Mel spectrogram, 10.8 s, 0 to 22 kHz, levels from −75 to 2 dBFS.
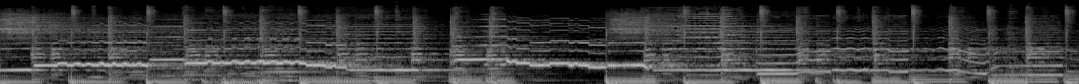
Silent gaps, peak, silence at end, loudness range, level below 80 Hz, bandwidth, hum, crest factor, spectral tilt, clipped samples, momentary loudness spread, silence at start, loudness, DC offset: none; -8 dBFS; 0 s; 4 LU; -38 dBFS; 17 kHz; none; 16 dB; -3.5 dB/octave; under 0.1%; 6 LU; 0 s; -24 LUFS; under 0.1%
